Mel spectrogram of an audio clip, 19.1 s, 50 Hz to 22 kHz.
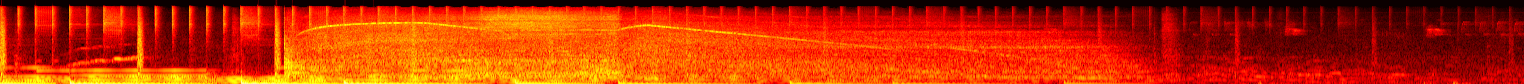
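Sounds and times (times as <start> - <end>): cutoff saw motor whining: 3.6 - 14.4.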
